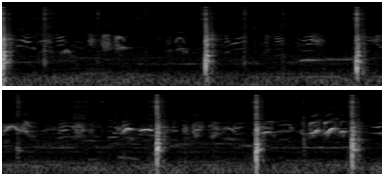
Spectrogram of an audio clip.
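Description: A bundle of dried broom-grass stalks slapped down hard onto a wooden board, six sharp whacks about two seconds apart, threshing the flower heads off the stalks.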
